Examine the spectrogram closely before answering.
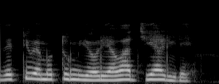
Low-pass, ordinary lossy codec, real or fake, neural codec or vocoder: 7.2 kHz; Opus, 64 kbps; real; none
